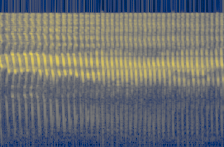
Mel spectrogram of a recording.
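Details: Canary song said to provoke other canaries into singing: a fast, even trill of short high chirps, about four per second, slowly sliding lower across the phrase. No other sounds are clear.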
